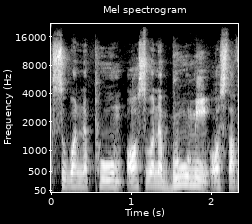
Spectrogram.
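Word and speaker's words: Suvarnabhumi: the last sound uh in thai pronunciation it should be pronounced like uh su wannapoom that is thai so one poem that is like hello snack car so rich swanna boom that is type pronunciation but then when you spell it in english word and then uh non-thai speakers will pronounce it like swannabumi because of the way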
